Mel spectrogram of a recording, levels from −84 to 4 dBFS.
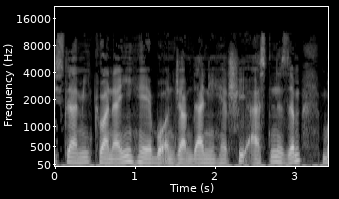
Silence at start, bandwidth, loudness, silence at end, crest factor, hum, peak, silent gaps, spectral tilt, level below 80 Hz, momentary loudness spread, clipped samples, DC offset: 0 s; 11.5 kHz; -24 LUFS; 0 s; 18 dB; none; -6 dBFS; none; -6 dB/octave; -54 dBFS; 5 LU; under 0.1%; under 0.1%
